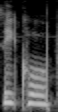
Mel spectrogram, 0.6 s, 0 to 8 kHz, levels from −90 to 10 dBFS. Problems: none marked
